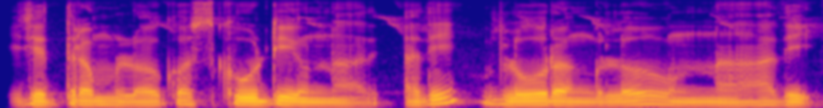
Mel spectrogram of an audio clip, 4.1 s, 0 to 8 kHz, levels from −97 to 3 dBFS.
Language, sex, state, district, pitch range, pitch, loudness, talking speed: Telugu, male, Telangana, Mahabubabad, 90-100 Hz, 95 Hz, -16 LUFS, 115 wpm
